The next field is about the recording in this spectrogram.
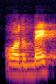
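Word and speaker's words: Auerbach: इसको बोलते हैं लेकिन क्या है? ऑर्बेक प्लेक्सिस ऑर्बक जबकि ए वी ई आर बी ए सी H spelling है। है ना?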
